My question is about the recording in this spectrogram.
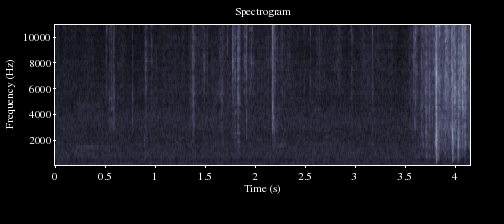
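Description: Two sharp blows of sparring weapons striking as the armoured fighters close, near the end, over a steady low background rumble.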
